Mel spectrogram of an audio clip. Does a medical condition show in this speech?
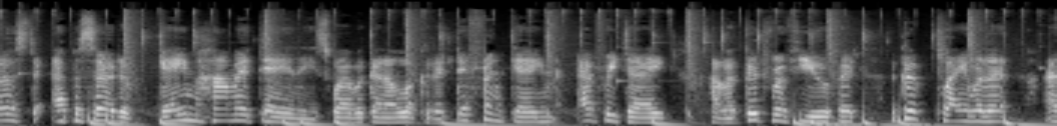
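No.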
